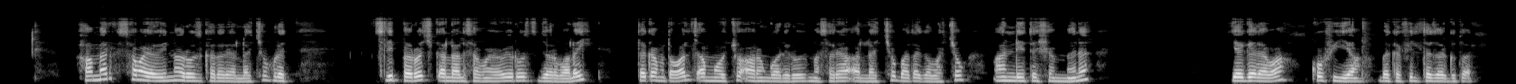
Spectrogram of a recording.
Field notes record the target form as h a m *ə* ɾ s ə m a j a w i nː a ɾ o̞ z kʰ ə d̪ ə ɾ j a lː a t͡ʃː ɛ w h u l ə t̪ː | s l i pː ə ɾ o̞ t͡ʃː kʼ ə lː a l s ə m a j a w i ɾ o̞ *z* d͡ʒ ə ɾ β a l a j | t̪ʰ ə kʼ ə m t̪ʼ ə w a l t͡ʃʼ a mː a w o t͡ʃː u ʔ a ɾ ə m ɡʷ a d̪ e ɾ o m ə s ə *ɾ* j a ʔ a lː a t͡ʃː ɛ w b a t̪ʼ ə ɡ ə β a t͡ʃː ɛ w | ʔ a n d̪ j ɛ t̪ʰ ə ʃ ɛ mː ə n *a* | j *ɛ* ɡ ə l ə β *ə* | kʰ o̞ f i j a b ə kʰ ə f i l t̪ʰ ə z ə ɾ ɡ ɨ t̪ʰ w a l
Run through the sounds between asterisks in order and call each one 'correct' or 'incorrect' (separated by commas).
correct, correct, correct, incorrect, correct, incorrect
